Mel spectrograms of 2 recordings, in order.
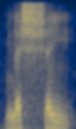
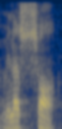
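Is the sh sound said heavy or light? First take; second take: light; heavy. First: The sh sound is light and thin. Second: The sh sound is heavy and thick. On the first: The speaker calls it right. "الشين ليست من حروف التفخيم" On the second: The speaker calls it wrong. "لا تقول أعوذ بالله من الشيطان، من الشا"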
